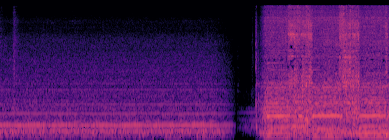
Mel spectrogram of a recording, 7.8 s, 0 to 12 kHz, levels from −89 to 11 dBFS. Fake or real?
real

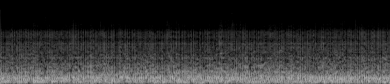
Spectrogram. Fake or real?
fake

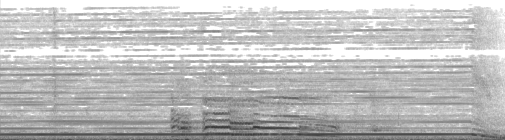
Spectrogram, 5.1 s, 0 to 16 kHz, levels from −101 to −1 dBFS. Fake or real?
real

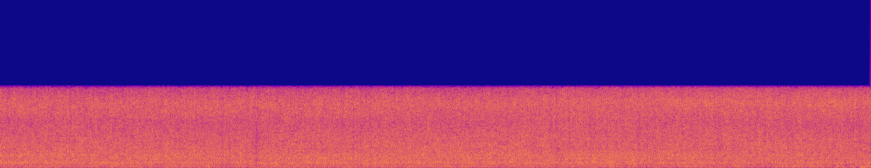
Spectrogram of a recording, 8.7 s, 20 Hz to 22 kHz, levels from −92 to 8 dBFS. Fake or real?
real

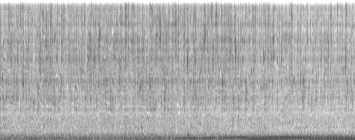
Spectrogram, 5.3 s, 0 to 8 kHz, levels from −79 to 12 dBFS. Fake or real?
fake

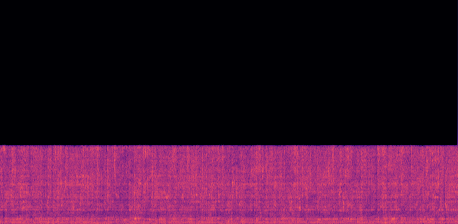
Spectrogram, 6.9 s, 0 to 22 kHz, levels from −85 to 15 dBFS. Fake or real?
fake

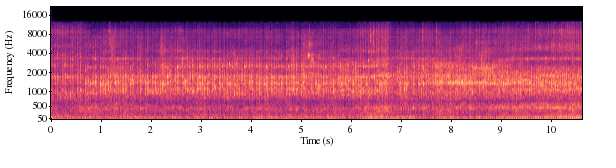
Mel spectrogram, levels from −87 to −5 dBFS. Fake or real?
fake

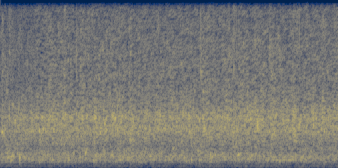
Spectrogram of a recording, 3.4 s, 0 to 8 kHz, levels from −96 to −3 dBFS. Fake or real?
real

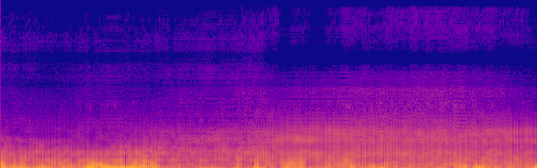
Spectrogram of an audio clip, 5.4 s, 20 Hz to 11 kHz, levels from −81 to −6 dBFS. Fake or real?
fake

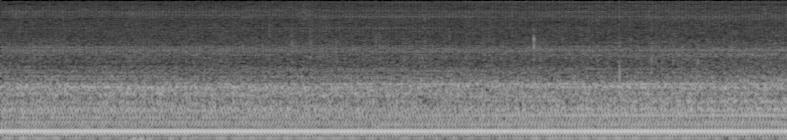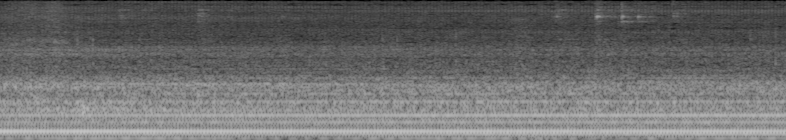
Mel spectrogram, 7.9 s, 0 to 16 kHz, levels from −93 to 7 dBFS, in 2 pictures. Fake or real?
real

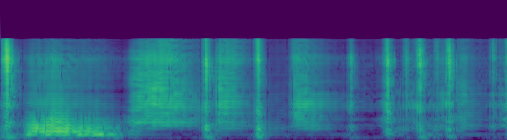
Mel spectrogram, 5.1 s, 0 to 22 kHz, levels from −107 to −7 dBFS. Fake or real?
fake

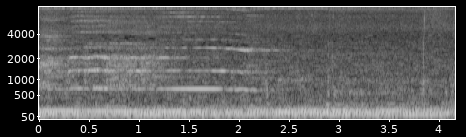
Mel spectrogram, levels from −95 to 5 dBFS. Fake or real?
real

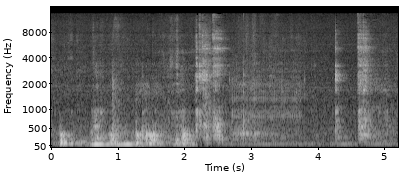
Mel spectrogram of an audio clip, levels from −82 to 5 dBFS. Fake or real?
real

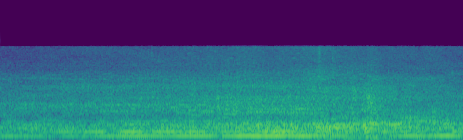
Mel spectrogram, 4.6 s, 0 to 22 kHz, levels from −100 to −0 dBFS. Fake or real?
fake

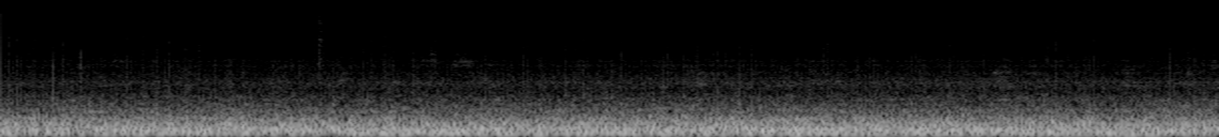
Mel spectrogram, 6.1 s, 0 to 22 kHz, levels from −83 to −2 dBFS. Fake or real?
fake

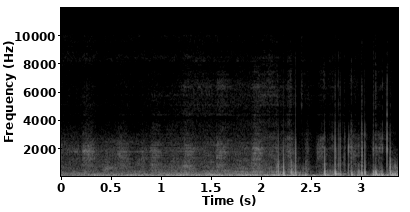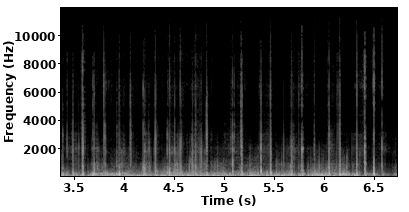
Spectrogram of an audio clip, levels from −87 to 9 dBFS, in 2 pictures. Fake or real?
fake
